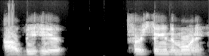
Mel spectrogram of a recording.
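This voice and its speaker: Earnest low-voiced man, an actor's part. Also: steady tone, moderate pace, no room sound, close to an everyday voice. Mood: apologetic. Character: earnest, conflicted fiancé named Stan, gentle and solemn. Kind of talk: radio drama acting. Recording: dull lo-fi old radio recording.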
